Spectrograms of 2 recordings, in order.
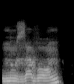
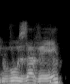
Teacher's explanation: Aquí se une la terminación de la S con la vocal. Nous avons, lo mismo aquí, vous avez, y suena como z, z.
